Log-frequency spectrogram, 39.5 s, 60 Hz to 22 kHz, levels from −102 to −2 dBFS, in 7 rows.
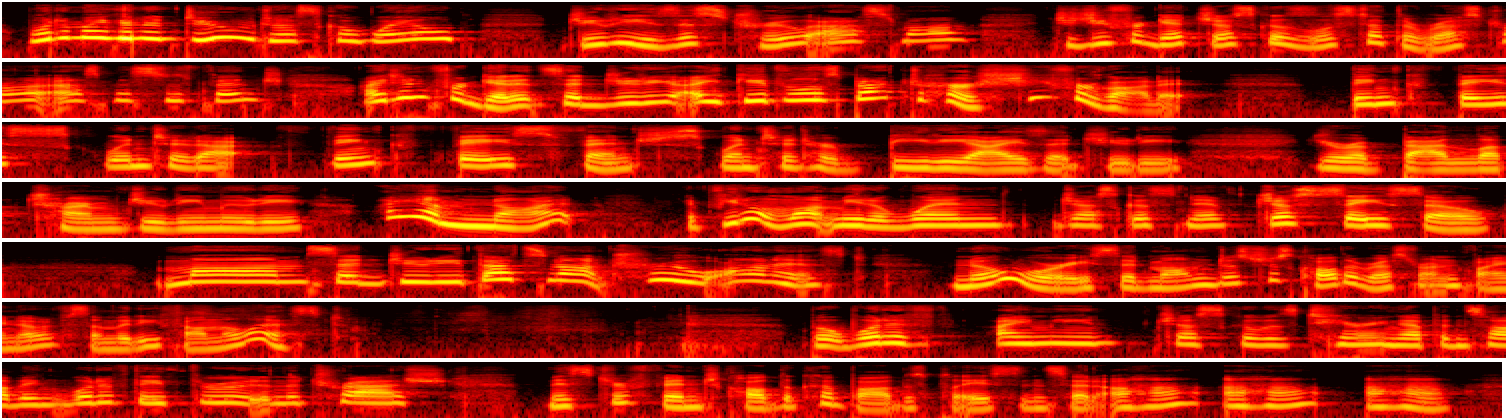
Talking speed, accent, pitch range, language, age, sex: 200 wpm, American, 200-305 Hz, English, 20-39, female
